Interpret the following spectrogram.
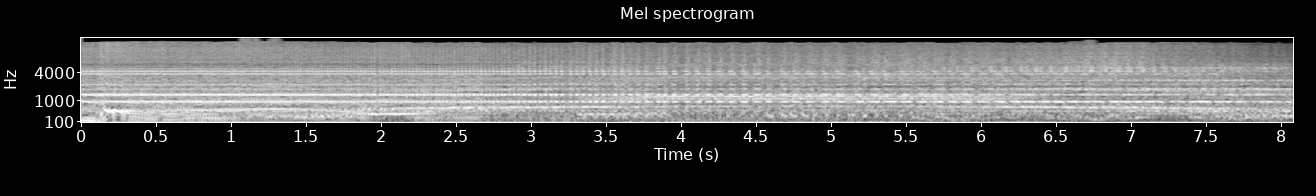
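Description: Hardcore gabber electronic track: several held synth tones over a deep, steady bass drone, with no drum beat.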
